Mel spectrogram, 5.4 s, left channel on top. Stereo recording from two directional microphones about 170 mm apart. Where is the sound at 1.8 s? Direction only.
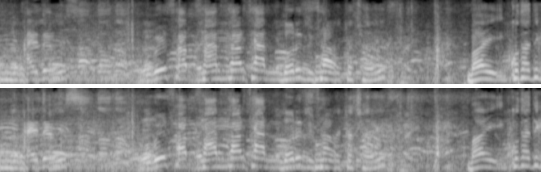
70° left (ahead or behind).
